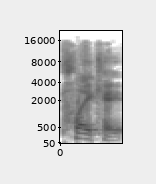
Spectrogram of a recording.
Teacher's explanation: This word has 2 syllables and the stress is on that first syllable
